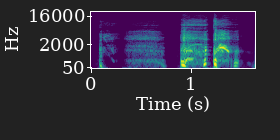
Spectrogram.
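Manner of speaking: harsh feverish cough; loud rasping sickbed cough. Acted. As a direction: cough hard from a sore chest. Sick boy in bed.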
